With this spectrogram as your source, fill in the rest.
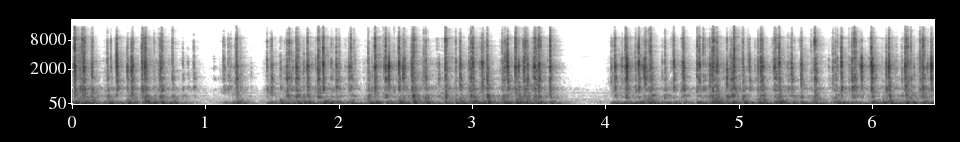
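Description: Fingertips of both hands type continuously on a 60% mechanical keyboard with plastic keycaps and Holy Panda tactile switches, set in a bamboo wooden case. Rapid, bright clacks ride over a thocky low body, with two brief pauses near one second and four seconds before the typing resumes.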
